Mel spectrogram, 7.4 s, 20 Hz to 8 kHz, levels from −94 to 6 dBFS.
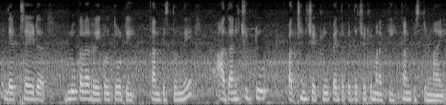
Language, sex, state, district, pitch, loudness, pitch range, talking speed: Telugu, female, Telangana, Mahabubabad, 185 Hz, -17 LUFS, 180-195 Hz, 130 wpm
